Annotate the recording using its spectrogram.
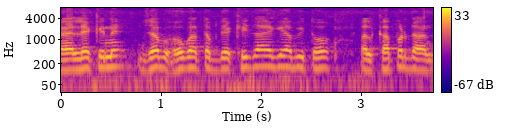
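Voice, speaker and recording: Fairly high-pitched man with monotone, flat intonation. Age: 70s. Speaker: news channel editor and political commentator. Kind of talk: channel outro appeal; political commentary monologue. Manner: hesitant fillers.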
